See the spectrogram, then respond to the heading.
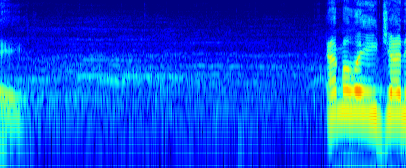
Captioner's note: audience cheers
